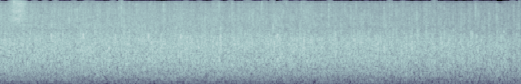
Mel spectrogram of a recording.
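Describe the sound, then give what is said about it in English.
Audience applause, dense and even clapping from many hands that stays loud and constant for about five seconds with no speech over it. “he is truly a man of God, and you can applaud that, yes.”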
